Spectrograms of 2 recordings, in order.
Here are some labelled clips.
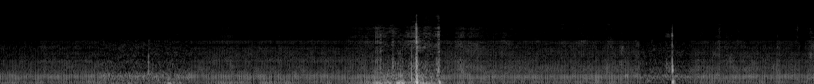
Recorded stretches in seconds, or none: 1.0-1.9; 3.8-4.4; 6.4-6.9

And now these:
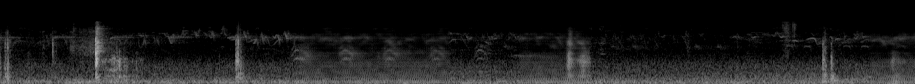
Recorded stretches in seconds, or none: 0.0-3.0; 4.5-5.2; 5.9-8.7

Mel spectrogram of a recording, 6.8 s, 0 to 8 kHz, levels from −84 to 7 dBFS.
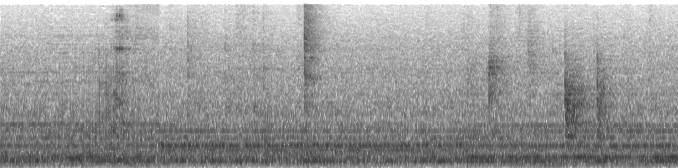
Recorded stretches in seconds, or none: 0.0-0.5; 1.4-6.8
